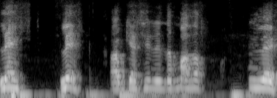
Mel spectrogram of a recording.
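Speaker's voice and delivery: acted scream, played small, held back, half-voiced. Speaker retelling what he shouted while getting into a crowded lift, retelling a scream. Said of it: "I screamed at the top of my voice".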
